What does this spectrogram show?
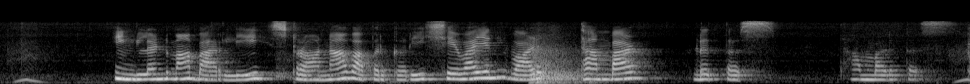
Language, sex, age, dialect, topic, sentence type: Marathi, female, 25-30, Northern Konkan, agriculture, statement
